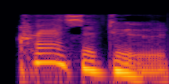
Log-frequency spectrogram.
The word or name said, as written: crassitude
